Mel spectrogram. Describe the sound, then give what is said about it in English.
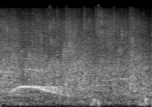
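Thin applause from a stand-up comedy audience after a joke: a steady patter of clapping that holds at an even, moderate level. “Not as many claps on that one.”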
